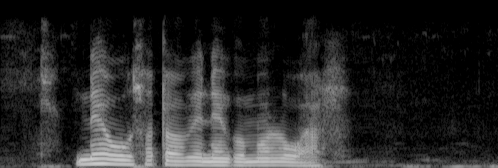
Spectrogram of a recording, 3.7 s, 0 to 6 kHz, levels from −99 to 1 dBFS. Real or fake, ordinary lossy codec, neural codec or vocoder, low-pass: fake; none; codec, 44.1 kHz, 3.4 kbps, Pupu-Codec; 5.4 kHz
